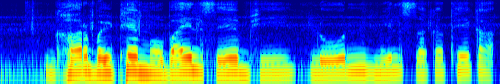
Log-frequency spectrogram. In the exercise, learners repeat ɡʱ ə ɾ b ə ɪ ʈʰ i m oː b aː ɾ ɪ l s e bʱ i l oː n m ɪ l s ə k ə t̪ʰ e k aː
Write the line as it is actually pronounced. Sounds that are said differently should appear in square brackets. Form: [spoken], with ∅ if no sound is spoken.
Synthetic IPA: ɡʱ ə ɾ b ə ɪ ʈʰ [e] m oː b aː [∅] ɪ l s e bʱ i l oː n m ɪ l s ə k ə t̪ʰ e k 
